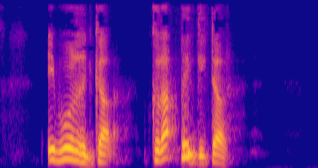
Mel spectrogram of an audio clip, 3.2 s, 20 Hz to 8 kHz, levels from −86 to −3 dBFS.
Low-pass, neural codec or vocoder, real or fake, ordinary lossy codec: 7.2 kHz; codec, 16 kHz in and 24 kHz out, 0.4 kbps, LongCat-Audio-Codec, four codebook decoder; fake; MP3, 32 kbps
